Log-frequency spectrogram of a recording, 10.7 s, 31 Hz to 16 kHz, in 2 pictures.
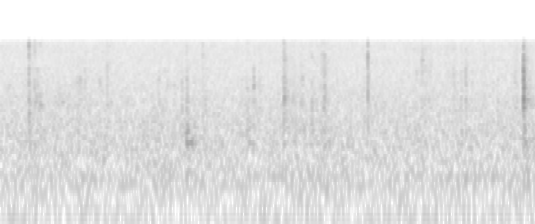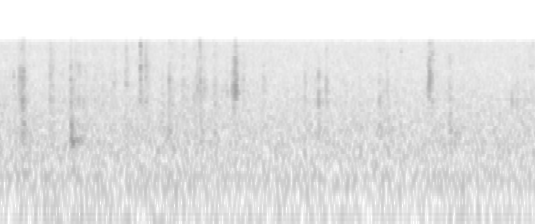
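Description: Light, irregular clicks and ticks from the push-in wire connectors on a Nest Learning Thermostat (2nd generation) back plate, as thermostat wires are pressed into the terminals.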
